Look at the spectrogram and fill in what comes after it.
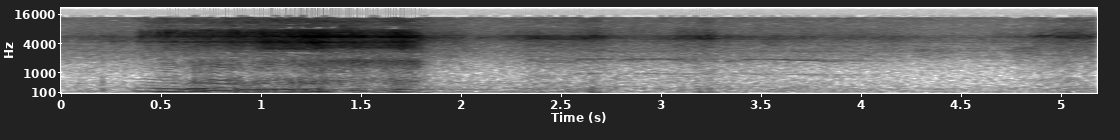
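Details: Sleeping dog snoring: a single rattling snore on an in-breath, then quiet breathing against room hiss.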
